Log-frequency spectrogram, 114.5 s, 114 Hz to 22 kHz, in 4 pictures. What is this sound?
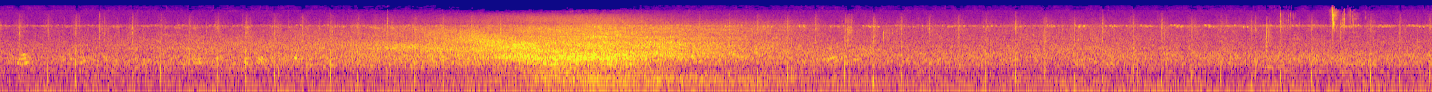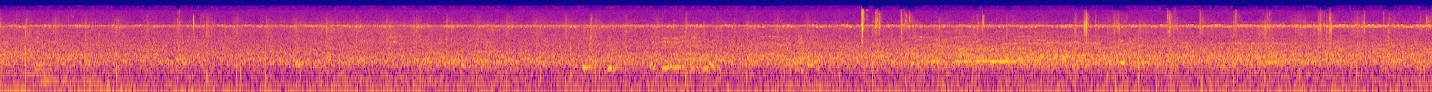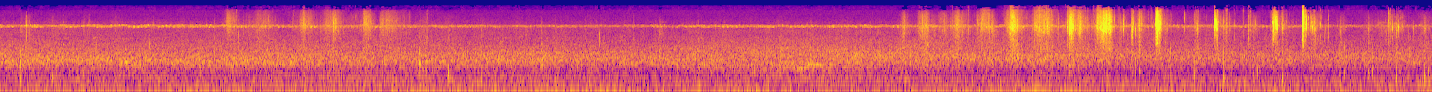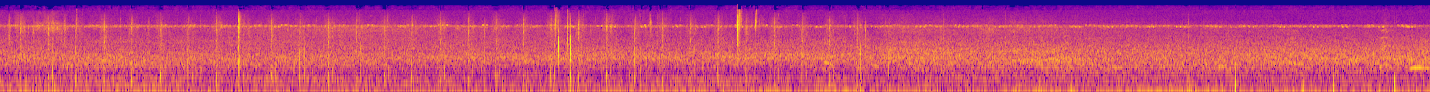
A strange amplified event somewhere, could not find it but heard it on the wind and on the DS-40.
field-recording, party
